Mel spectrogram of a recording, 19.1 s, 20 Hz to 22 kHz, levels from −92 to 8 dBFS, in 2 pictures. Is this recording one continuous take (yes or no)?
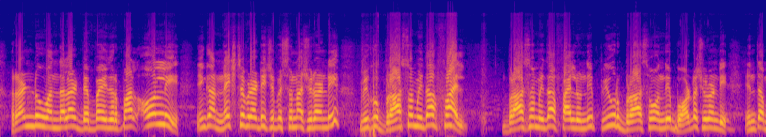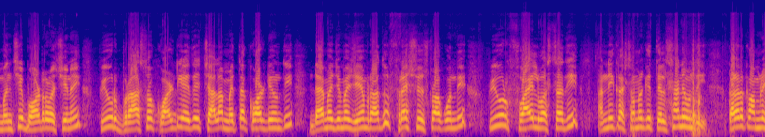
yes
